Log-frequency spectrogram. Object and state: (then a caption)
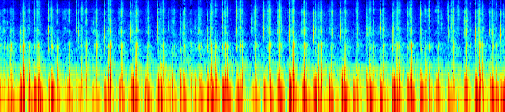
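Cardboard ring box. A small, hollow, empty white cardboard ring box, opened into its lid and base with one part in each hand, is tapped rapidly with fingertips and nails. A quick, steady stream of short taps produces dull, hollow low thumps with light clicky edges, and each tap dies away almost at once.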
